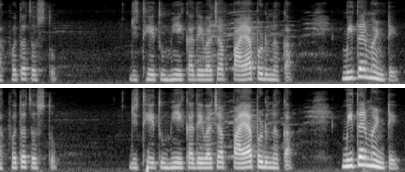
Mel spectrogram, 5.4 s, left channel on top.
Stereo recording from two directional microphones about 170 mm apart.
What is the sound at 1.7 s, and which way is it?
Speech, 25° right (ahead or behind).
